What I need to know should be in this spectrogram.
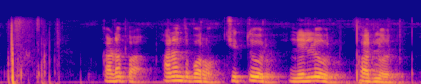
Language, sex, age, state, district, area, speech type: Telugu, male, 60+, Andhra Pradesh, Sri Balaji, urban, spontaneous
